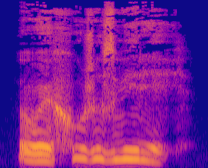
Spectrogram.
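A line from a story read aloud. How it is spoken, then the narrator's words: Sighing. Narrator (Russian): вздохнул конт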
